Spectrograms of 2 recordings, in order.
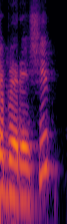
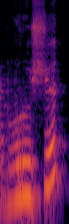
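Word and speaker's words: בראשית: Kok tahu dibaca Bereshit? Kok nggak dibaca Burushut atau Barashat? Kenapa dibaca Bereshit?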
